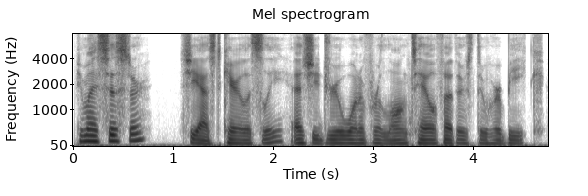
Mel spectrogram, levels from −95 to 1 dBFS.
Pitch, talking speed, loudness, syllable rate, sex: 110 Hz, 225 wpm, -20 LUFS, 5.7 syllables/s, male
